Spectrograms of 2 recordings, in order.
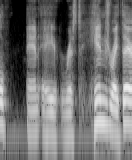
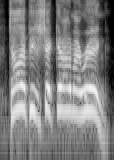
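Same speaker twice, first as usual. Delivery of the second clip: very high, furious, angry yell; 11 semitones higher, 4 dB louder than usual. Posing the figure as if yelling at a wrestler: acted angry yell. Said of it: "yelling at Brett".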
